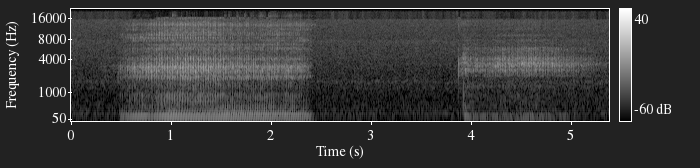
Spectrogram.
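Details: Snoring: a loud, rumbling, fluttering snore on the in-breath, followed by a quieter breath; ordinary snoring.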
